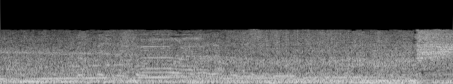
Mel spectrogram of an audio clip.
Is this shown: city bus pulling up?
yes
